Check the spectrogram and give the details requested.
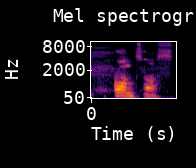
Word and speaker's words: Frontios: pronounce it thing again. It's Frontos, definitely Frontos.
